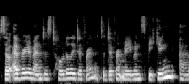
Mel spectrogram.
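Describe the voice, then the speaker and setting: A woman's medium-pitched voice with a Canadian accent, a dark, mellow tone and ordinary pitch variation. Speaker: entrepreneur and event founder. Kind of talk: casual interview chat.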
